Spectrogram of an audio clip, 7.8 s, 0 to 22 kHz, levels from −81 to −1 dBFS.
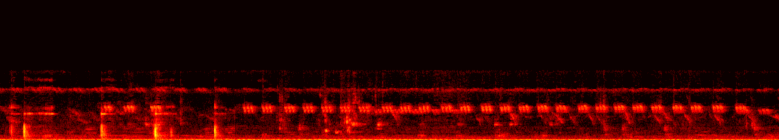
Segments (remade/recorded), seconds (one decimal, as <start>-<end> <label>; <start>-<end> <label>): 0.0-7.8 recorded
